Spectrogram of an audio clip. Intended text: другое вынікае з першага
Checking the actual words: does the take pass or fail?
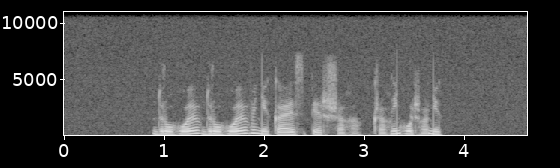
fail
